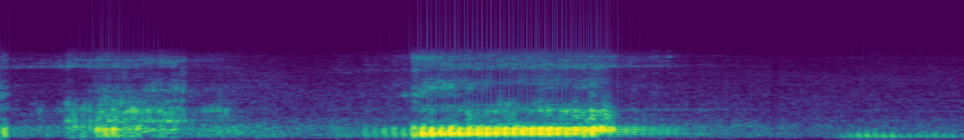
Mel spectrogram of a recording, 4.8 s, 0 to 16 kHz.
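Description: A 2018 Indian Roadmaster motorcycle engine revs up close in two loud, throaty bursts, the second longer and stronger, then settles back to a low idle.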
